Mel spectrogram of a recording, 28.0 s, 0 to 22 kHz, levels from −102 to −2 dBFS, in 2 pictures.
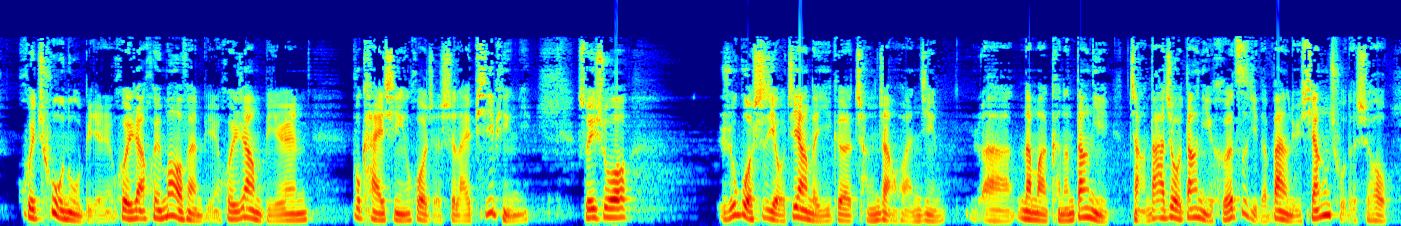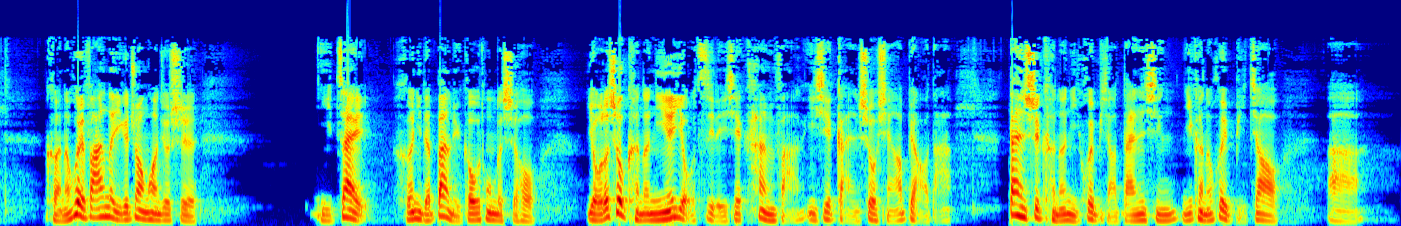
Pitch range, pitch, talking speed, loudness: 105-155 Hz, 120 Hz, 285 characters per minute, -18 LUFS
